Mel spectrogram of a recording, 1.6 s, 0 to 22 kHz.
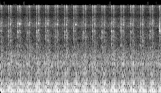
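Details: Suzuki F10A engine just after top overhaul, running without radiator coolant or muffler: steady even idle with regular low pulse, loud open exhaust, no misses, knocks or ticks; no smoke or oil spatter noted.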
